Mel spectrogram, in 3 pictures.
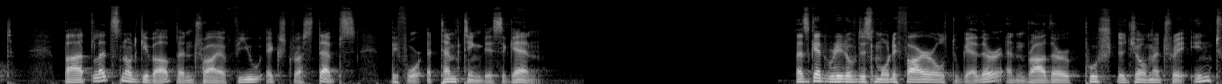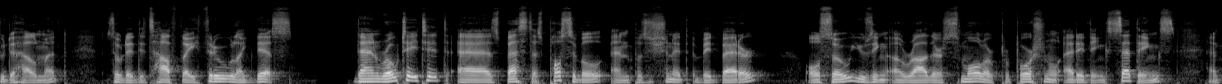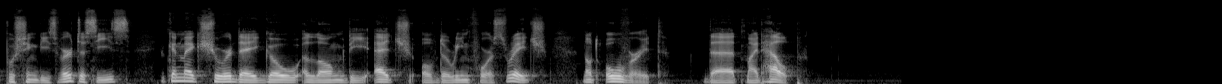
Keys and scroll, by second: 7.9 typing, 11.0 typing, 12.3-13.4 typing, 14.5-16.4 typing, 17.7-18.4 typing, 19.9 typing, 21.2-21.8 typing, 23.1 Tab, 23.2 typing, 23.5 Escape, 25.6 Escape, 27.1 typing, 28.4 typing, 29.8 Tab, 29.8-30.4 typing, 30.0 Tab, 32.1-34.6 typing.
